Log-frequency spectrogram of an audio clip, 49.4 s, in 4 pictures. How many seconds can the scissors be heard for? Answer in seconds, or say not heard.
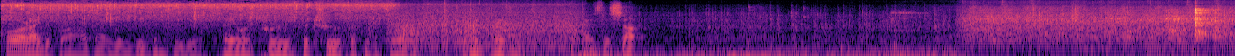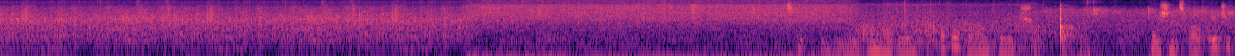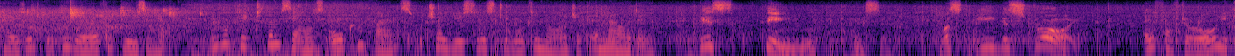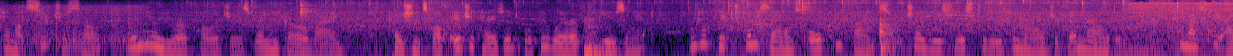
2 s.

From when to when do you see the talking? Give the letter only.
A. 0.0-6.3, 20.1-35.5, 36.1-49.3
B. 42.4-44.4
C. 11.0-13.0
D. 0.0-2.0
A.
